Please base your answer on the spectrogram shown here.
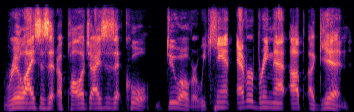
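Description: A man's voice: on the high side, unhurried, a bit bright, no room sound. A man hosting a podcast interview in casual chat, talking in an informal, rambling way and airing his opinions. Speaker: podcast host interviewing an author.

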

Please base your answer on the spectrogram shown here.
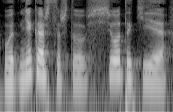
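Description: A woman's voice: on the low side, measured pace. A woman from Russia, a native speaker of Chinese and Russian, answering interview questions conversationally. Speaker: interview guest.

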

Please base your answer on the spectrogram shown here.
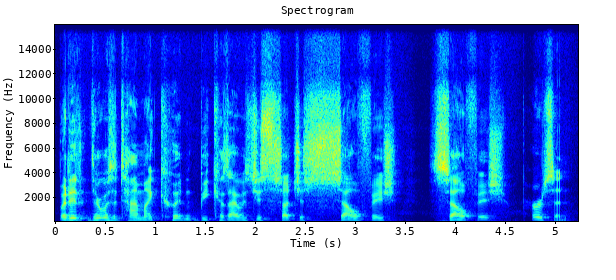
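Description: A man's voice: mid-range voice, animated, normal speed, a bit bright. An American man in his forties from Michigan talks candidly about his own life in an interview, earnest and confessional, repeating phrases for emphasis. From Michigan, United States. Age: 40s. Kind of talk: candid personal testimony in a conversational interview.

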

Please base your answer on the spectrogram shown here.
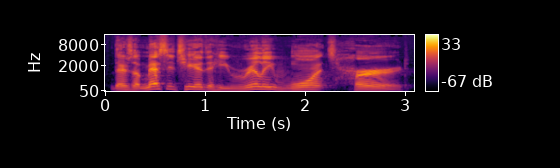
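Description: Emphatic preaching man, lively swings. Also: mid-range voice, a little slow. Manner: emphatic preaching, calls to the congregation; jokes about mumbling. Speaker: pastor. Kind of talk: sermon.

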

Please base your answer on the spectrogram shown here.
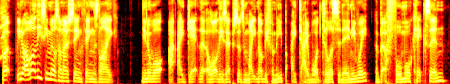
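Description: A Scottish man hosts a casual podcast with a jokey, self-deprecating manner. His voice is fairly low but bright and very animated, swinging up and down as he banters. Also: quick pace. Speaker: podcast host.

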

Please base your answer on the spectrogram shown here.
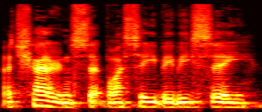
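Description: An actor playing a bitter middle-aged ex-punk with a London accent, blunt, slangy and grumbling. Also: male voice, lowish voice, steady tone, normal speed, a bit bright, lightly acted. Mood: glum. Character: bitter, blunt washed-up male ex-punk, quick to bristle. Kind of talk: naturalistic dark comedy dialogue.

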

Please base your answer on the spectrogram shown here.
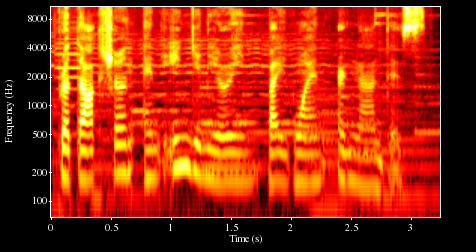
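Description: A woman's voice: sits low, fairly even intonation, moderate pace. A woman hosting a community radio program, reading a formal intro and asking interview questions. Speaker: radio host. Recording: radio voice over faint violin music.

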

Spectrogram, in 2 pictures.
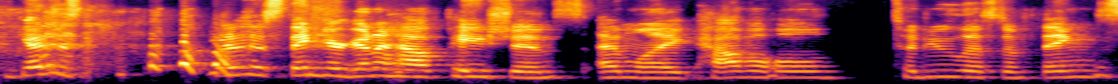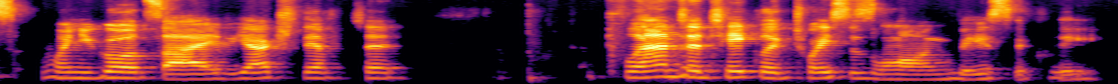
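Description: A woman in her thirties talks in a casual podcast chat, her voice hoarse from a cold. Her tone is bright and forceful under the rasp. She chats easily, peppering her talk with likes and laughter. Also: mid-range voice, moderate pace. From Canadian prairies. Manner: chatty, laughs often, many likes. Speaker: podcast co-host, farm mom.

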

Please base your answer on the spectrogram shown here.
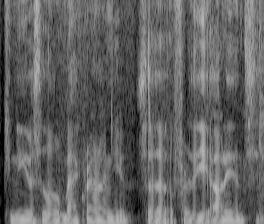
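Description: A woman podcast host with a very low voice, asking short, casual questions. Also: fast, mellow, no echo, clean studio sound. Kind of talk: casual interview chat.

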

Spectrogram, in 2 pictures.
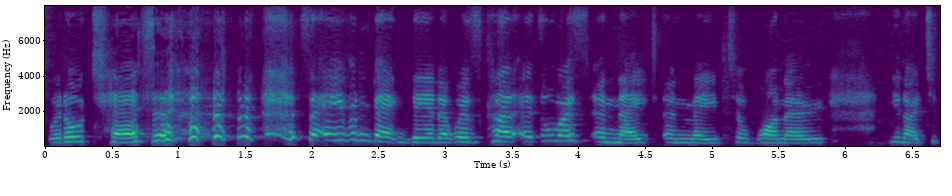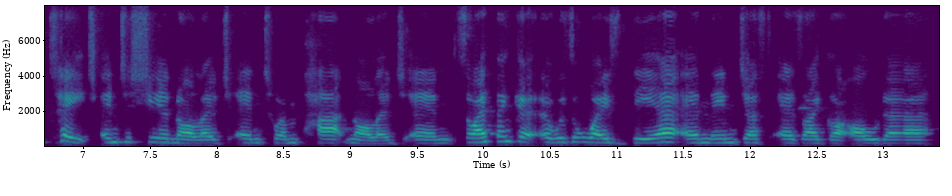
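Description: New Zealand woman in her thirties, podcast guest, a bit high-voiced, dull lo-fi line. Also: moderate pace, no echo. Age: 30s. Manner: warm, chatty storytelling with fillers. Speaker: guest, mindfulness coach. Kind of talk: podcast interview. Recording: dull, lo-fi sound.

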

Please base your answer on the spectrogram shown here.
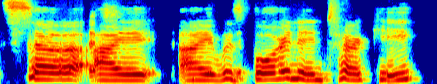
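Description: A woman's voice: fairly high pitch, steady tone, slow, no echo. A middle-aged woman raised in Germany, a podcast guest who talks casually about her faith and laughs easily. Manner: warm, laughs often, speaks with faith. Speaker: podcast guest, life coach. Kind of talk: casual interview chat.

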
